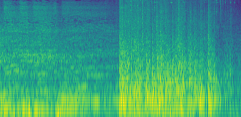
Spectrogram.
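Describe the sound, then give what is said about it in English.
A loud car engine roars for a couple of seconds during a race, then a sudden violent crash erupts into a sustained wash of crunching metal and shattering, scattering debris, loud; the car is completely destroyed. “My wife called the cops, I got a little banged up. My car is completely destroyed.”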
